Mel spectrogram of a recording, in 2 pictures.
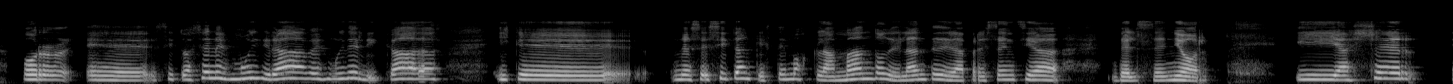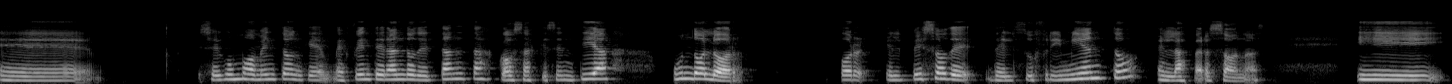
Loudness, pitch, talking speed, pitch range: -25 LUFS, 220 Hz, 95 wpm, 200-255 Hz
